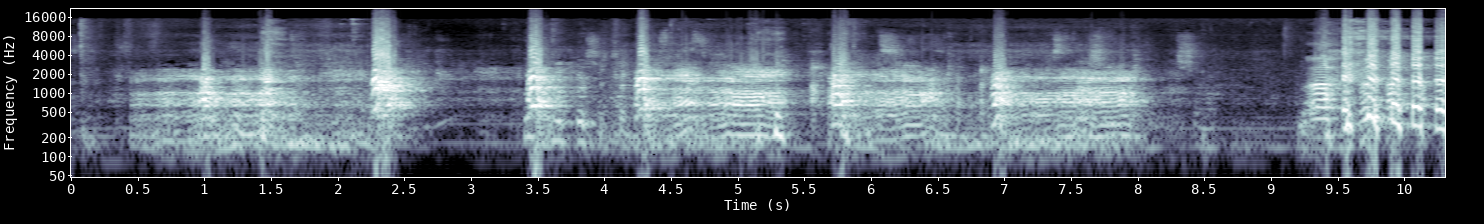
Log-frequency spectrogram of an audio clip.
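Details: A pet dog playing tug-of-war with another dog indoors gives bursts of rough growling broken by sharp yips and barks, ending in a rapid string of short barks, with a person talking in between.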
